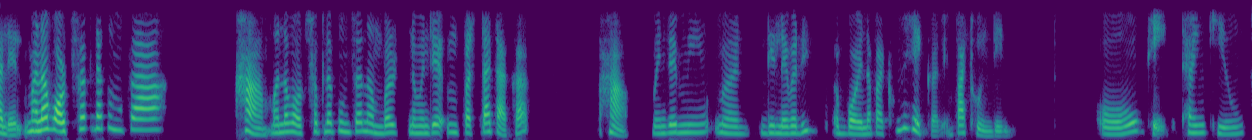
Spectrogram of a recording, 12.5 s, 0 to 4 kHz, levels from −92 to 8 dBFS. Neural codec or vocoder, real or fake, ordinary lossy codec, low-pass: codec, 16 kHz, 2 kbps, X-Codec, HuBERT features, trained on LibriSpeech; fake; none; 3.6 kHz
